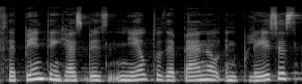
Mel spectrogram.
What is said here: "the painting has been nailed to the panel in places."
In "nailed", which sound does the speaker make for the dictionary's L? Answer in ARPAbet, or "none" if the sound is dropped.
L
